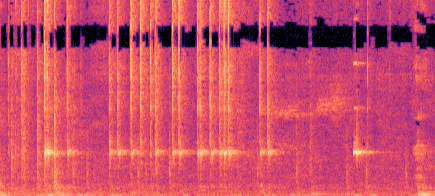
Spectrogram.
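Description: Bosch top-load washing machine's touch control panel beeping as its buttons are pressed: several short high-pitched beeps, most in a quick run in the middle, and one more near the end.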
